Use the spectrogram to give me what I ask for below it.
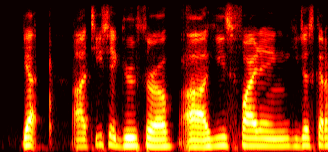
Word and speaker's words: Gouthro: Gouthro, is that how you pronounce it? The Yeah. last name? Yeah. Teshay Gouthro.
